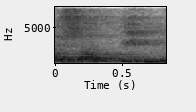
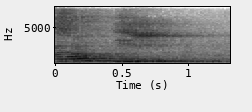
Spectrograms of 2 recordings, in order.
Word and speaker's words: Syauqi: Kalau Syauqi nyebutnya, nama saya artinya kerinduan. Tapi kalau Sauki, saya jadinya pasar. Pun ketika manggil saya dengan nama Syauqi, bener sih, tapi belakangnya kaf, beda lagi tuh.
